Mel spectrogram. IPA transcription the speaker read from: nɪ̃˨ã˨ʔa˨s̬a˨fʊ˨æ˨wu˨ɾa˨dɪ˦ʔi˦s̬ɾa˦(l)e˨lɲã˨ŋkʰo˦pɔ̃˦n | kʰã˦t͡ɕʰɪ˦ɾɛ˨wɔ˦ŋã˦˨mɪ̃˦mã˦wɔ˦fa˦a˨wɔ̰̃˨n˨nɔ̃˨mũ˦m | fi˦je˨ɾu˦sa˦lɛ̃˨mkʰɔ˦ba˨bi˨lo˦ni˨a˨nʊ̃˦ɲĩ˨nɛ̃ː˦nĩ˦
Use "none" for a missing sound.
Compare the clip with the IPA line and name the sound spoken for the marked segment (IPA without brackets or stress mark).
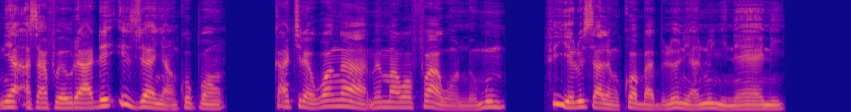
none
